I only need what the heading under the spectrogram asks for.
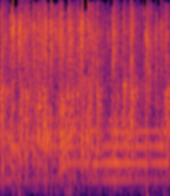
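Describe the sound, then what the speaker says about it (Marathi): An audience claps along at a kirtan during a village saptah gathering in Arangaon. The clapping is dense and close, with a few sharper beats over a sustained tone, all within a short burst. "टाळी वाजवा जोरात वाजवा"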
